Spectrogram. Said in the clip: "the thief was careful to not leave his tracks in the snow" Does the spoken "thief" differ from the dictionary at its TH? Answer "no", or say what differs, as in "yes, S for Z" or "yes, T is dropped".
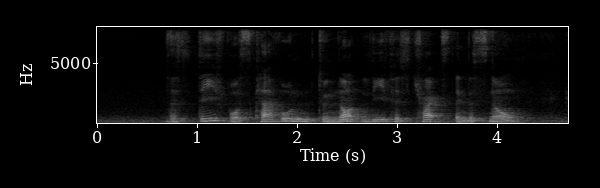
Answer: yes, T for TH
